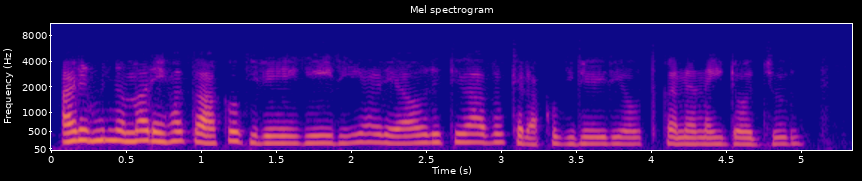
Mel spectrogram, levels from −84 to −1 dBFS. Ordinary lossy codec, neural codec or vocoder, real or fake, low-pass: Opus, 64 kbps; codec, 16 kHz, 1.1 kbps, Voila-Tokenizer; fake; 7.2 kHz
